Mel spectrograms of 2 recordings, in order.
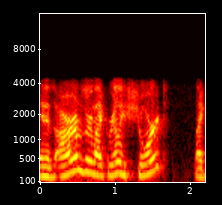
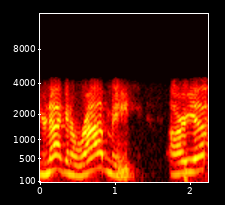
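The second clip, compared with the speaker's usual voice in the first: mock yell, higher pitch; 5 semitones higher than usual. Retelling calling over to a man who can't walk, retelling a yell. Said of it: "so I yell over to him".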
